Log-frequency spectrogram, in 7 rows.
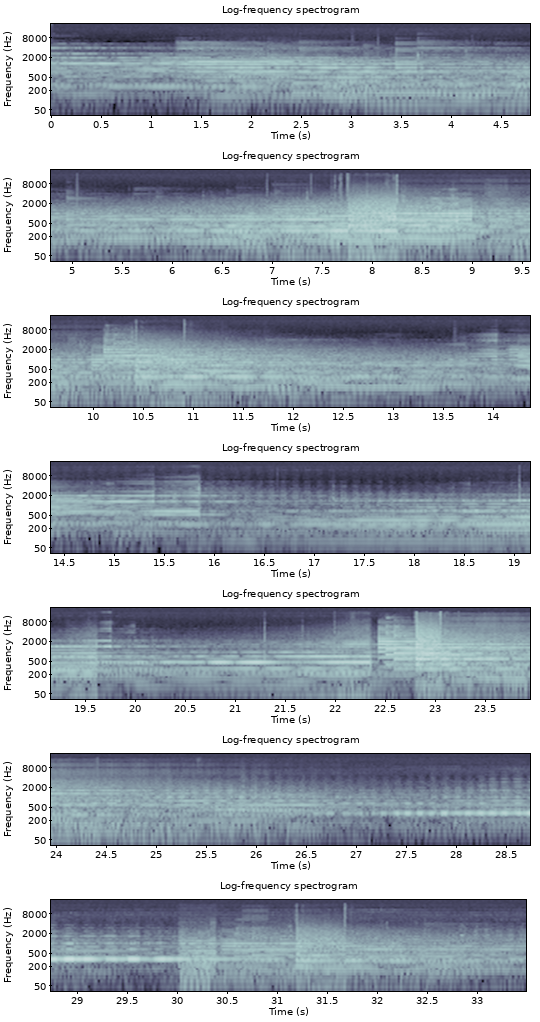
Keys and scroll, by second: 13.4 ctrl+space, 28.9 ctrl+0, 31.3 ctrl+d.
